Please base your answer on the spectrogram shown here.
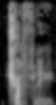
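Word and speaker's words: Chumsfanleigh: Roland the Chums family pronounced chuffly under that strange rule that the more gentrified a family is, the more peculiar the pronunciation of their name becomes.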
